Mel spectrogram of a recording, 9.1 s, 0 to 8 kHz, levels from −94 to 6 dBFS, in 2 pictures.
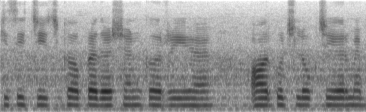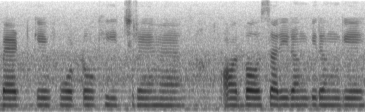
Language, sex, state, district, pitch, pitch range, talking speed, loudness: Hindi, female, Chhattisgarh, Raipur, 195 Hz, 190-195 Hz, 150 wpm, -19 LUFS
